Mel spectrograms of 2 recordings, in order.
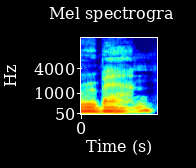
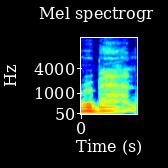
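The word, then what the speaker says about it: Rúben: into having stones and Ruben in my team yeah um I've been cut I've liked that more I love how you say Ruben by the way well there's an accent on the you so I want to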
